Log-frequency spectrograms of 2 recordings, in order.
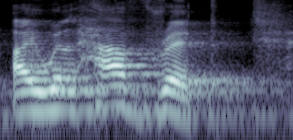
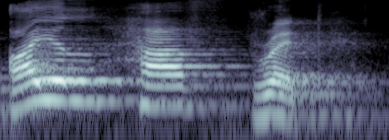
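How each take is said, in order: First: The word will is said in full. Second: The word will is contracted onto I.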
